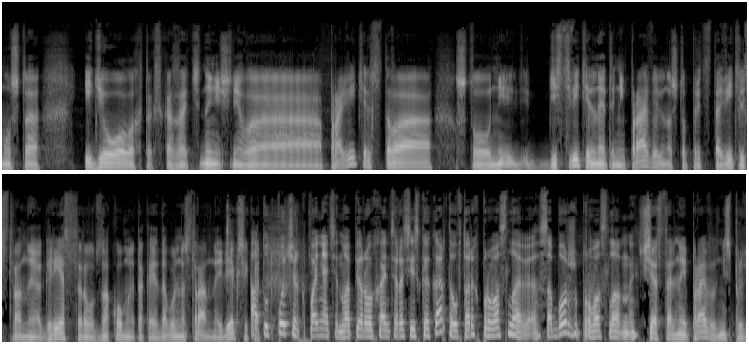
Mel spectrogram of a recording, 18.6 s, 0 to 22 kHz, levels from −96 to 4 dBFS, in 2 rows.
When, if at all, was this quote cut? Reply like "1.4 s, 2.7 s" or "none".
5.7 s, 17.3 s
